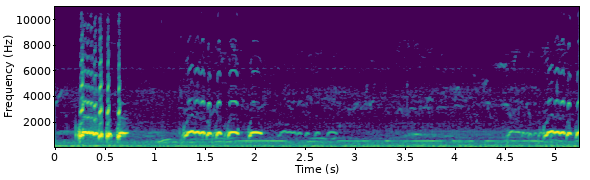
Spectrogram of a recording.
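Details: Local zebra dove singing bassy: a loud short burst of coos, then softer rolling coo series fading out and a final phrase, faint low hum beneath.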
